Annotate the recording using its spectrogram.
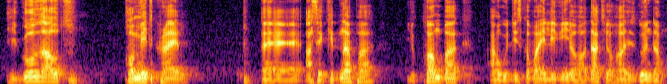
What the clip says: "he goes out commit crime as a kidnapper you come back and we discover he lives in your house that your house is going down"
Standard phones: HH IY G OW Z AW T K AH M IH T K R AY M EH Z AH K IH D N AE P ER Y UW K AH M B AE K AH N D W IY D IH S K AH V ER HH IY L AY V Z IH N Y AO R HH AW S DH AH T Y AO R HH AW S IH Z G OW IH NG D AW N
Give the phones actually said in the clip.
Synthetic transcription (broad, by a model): HH IY G OW Z AW T K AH M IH T K R AY M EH S AH K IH D N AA P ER Y UW K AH M B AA K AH N W IY D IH S K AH V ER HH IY L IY V IH N Y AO HH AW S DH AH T Y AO HH AW S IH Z G OW IH NG D AW N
